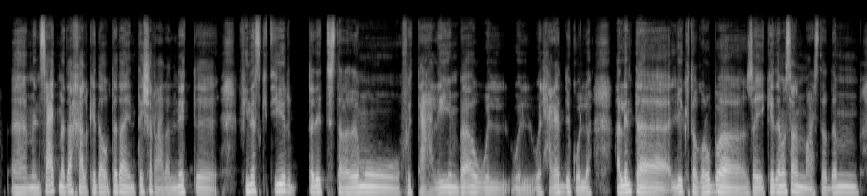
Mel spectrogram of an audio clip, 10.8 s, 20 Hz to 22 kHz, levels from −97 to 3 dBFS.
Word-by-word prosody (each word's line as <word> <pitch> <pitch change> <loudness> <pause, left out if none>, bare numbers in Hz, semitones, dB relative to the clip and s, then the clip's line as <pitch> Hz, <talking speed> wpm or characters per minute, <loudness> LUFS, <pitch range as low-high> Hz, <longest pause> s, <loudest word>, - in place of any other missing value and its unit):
آآ، 100 -1 -1
من 105 +1 -1
ساعة 140 - +3
ما 115 - +2
دخل 130 -4 0
كده 115 +1 -1
وابتدى 125 +4 0
ينتشر 120 +3 0
على 100 +1 -5
النت، 105 -2 -2 0.3
في 130 - -1
ناس 140 0 +4
كتير 140 +1 +2
ابتدت 120 +2 -2
تستخدمه 110 -1 +2
في - - -15
التعليم 110 +1 -1
بقى 115 0 +1
وال 100 -2 -4
وال 100 0 -7
والحاجات 105 +2 -2
دي 120 0 -1
كلها، 105 -2 -2 0.3
هل 115 +3 +4
أنت 130 -1 +3 0.4
ليك 120 +3 -1
تجربة 110 -2 +2
زي 105 -1 -1
كده 125 +3 +1
مثلًا 125 +1 +3
مع 105 -4 0
إستخدام 115 +3 -1
110 Hz, 175 wpm, -23 LUFS, 105-120 Hz, 0.4 s, ناس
